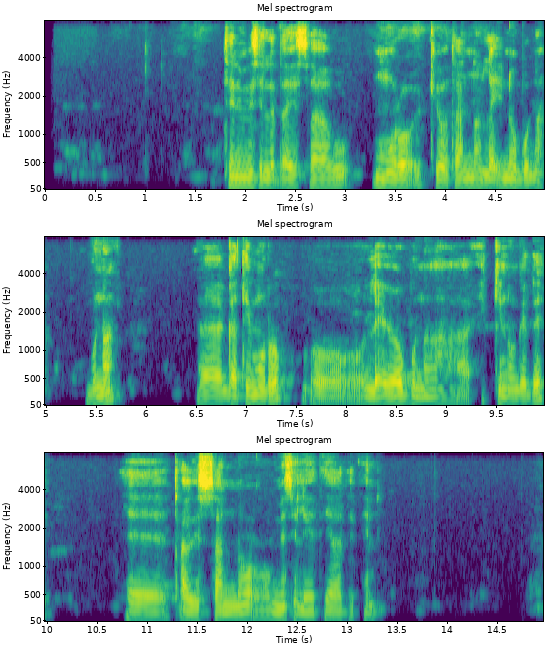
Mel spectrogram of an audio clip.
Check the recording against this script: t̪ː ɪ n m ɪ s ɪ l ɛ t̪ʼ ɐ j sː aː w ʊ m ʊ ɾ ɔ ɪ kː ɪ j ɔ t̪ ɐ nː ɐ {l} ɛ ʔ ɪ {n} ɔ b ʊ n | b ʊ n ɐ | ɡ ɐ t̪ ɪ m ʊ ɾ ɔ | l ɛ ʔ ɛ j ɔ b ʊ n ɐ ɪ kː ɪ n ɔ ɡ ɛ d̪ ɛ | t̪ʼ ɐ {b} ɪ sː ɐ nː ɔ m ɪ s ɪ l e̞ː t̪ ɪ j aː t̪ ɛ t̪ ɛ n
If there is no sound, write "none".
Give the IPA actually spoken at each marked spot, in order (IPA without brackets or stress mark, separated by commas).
l, n, w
